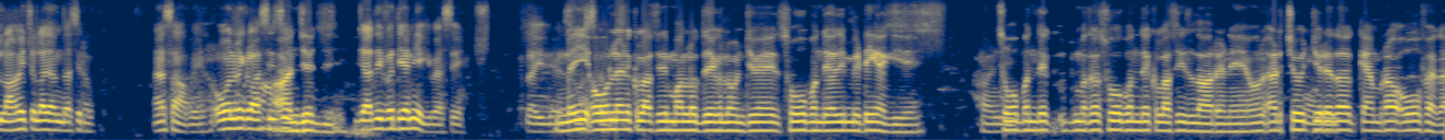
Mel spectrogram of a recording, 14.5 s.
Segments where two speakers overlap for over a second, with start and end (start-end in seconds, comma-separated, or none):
none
